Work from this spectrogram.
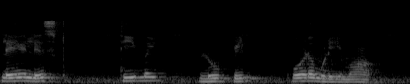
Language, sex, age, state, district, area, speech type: Tamil, male, 18-30, Tamil Nadu, Nagapattinam, rural, read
